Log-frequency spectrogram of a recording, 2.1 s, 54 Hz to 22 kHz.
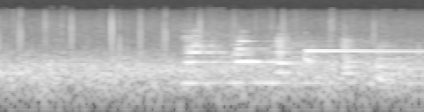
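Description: Sparse, pointillistic avant-garde electronic music in a 1950s serial style: a few short pitched blips about a second in, then a single high tone that starts just past the middle and is held, over faint scattered clicks.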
